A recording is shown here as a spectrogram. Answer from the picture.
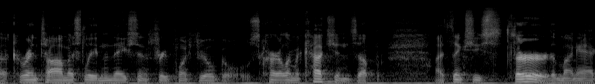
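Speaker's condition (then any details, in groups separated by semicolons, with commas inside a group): No condition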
